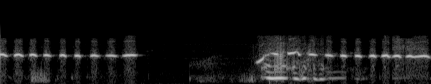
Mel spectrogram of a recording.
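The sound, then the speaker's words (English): A person whistles a rapid, repeated trilling note imitating a birdsong, pausing briefly before a rising swoop and another fast run of chirpy pulses, clear. “Sounds what just like bird a bird, is doesn't he?”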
